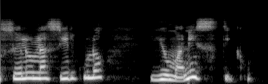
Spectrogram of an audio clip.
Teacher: la fuerza de voz está en la antepenúltima sílaba. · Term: esdrújulas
